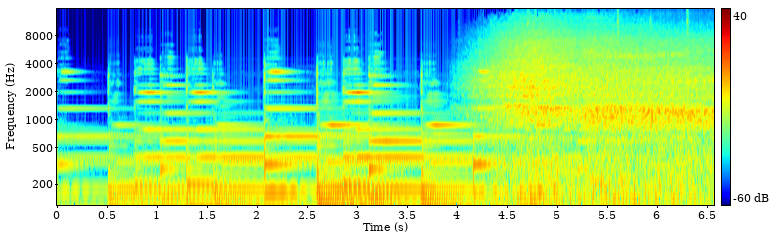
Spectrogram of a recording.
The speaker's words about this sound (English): Do you have AC in here? Yeah, do you want me to turn it on? Yeah, can we do that instead of windows just for the sound? I'm riding around in the car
